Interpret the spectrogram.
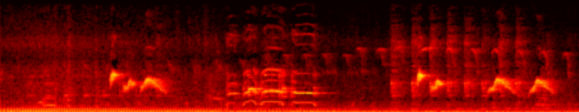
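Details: Red-whiskered bulbul singing slurred, bouncing whistled phrases in two clusters, separated by a stretch of different harmonic chattering notes, all over a low humming background.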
